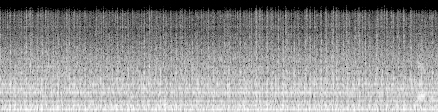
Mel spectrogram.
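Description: An antique John Deere tractor engine runs in a steady, continuous chug at a tractor pull show, with dense crowd and outdoor noise around it and people talking.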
